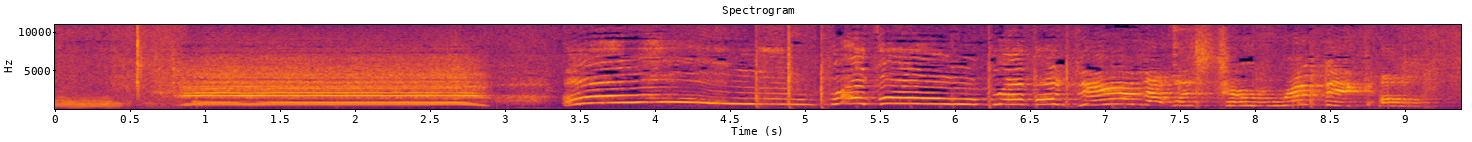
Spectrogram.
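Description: signal or alarm, steam train whistle

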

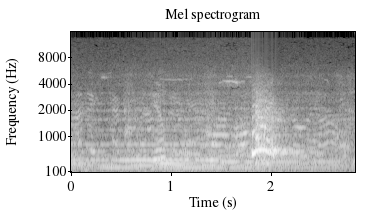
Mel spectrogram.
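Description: animal, dogs barking and whimpering

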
